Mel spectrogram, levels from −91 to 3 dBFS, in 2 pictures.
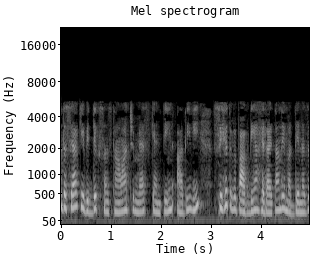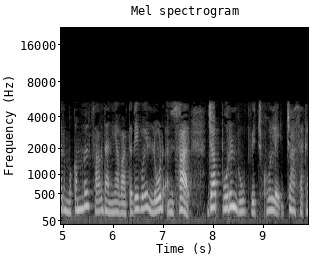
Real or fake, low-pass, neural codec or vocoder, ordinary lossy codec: real; 5.4 kHz; none; AAC, 24 kbps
